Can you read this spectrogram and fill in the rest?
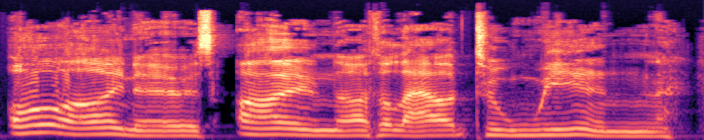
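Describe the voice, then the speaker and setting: Man acting a story's wealthy snob, pompous, disdainful, thick snooty accent, slow drawn-out words, creaky. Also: on the high side, lively intonation. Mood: whining disdain.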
